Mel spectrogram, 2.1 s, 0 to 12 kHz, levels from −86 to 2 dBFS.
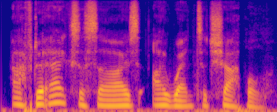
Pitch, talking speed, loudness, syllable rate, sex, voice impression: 140 Hz, 175 wpm, -17 LUFS, 6.1 syllables/s, male, masculine, adult-like, slightly thick, fluent, cool, slightly refreshing, sincere, slightly kind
